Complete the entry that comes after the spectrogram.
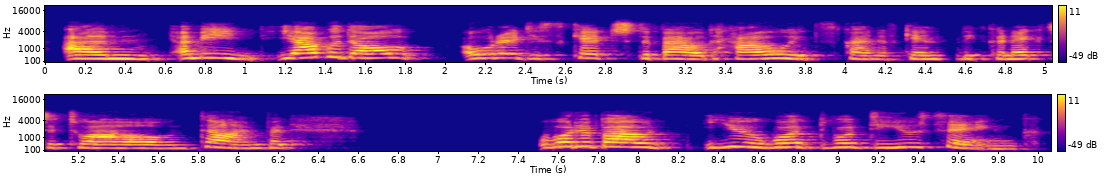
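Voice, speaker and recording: A woman's voice: fairly high pitch, lo-fi sound. A woman moderating a round-table webinar, who puts questions to the panel in a curious, hedging manner over a video call. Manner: inquisitive, hedging with fillers.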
